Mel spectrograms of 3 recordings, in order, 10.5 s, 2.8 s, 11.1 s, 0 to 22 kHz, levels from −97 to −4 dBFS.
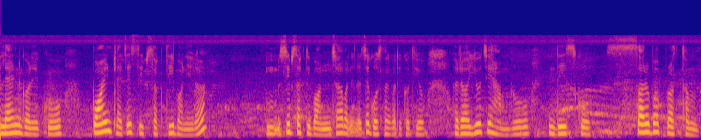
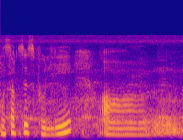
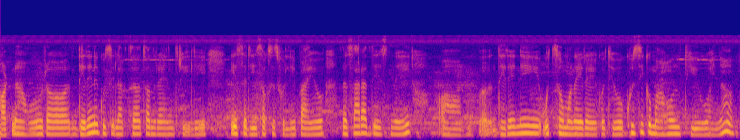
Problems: none marked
